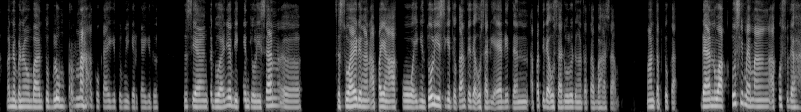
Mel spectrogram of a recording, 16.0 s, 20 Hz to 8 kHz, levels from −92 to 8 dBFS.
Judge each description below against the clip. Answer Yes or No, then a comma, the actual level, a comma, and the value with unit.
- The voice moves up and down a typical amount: No, narrow, 2.2 semitones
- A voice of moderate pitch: Yes, medium, 170 Hz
